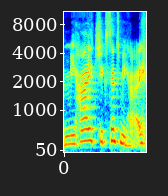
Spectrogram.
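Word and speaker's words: Mihály Csikszentmihalyi: It's his name is Mihi Chic sent Mihi.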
